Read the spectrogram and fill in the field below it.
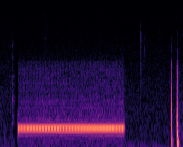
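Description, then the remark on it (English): A steady, loud single-pitch telephone dial tone hums for about two seconds after a faint click as a caller hangs up the phone, then stops; two quick clicks or knocks follow near the end. “You hung up the phone.”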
